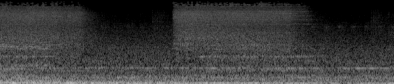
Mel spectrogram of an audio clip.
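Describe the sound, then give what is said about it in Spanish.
A train passes on the track at the opposite platform of a station, about 20 to 30 metres away, reaching about 80 decibels over a background level of 67 decibels: a loud, continuous roar of wheels and rail noise with a steady low-frequency rumble and hissing overtones, no voices. “Mientras el fondo se mantiene en 67 y ahí viene el del otro andén. y llegan 80 decibeles.”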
